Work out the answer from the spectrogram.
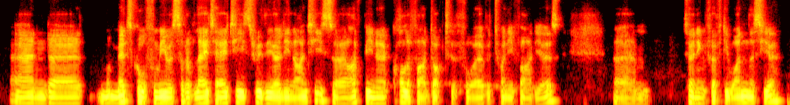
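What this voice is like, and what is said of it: South African accent. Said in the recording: “as you can probably tell from the accent, I grew up in South Africa.”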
